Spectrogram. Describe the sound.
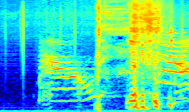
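A cat meows: one drawn-out, wavering meow, then a few louder, sharper yowls in quick succession.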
